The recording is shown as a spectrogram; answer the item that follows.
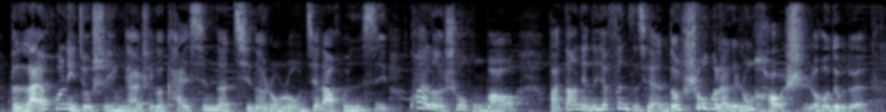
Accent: Northeast China, China; now in Shanghai, China; 在我老家东北，就是一个五线城市

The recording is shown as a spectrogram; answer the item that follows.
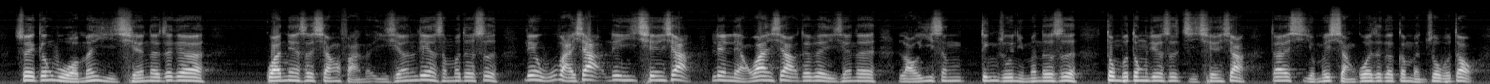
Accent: China; 我们中国人

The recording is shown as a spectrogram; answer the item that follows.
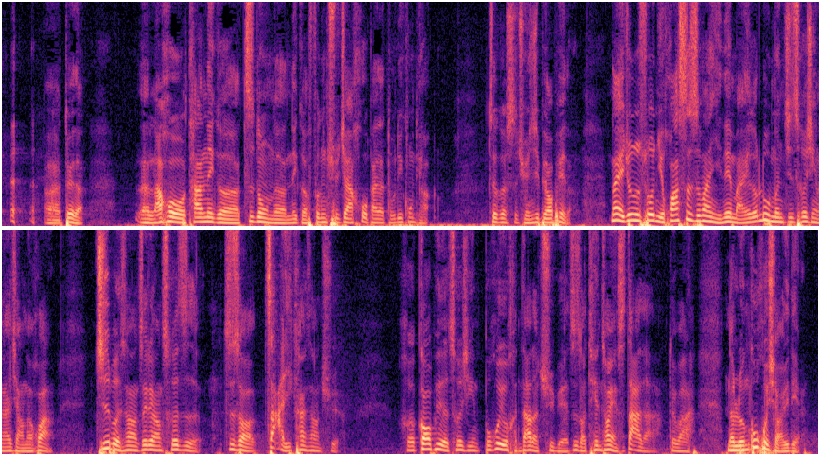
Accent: China; 我们中国人

